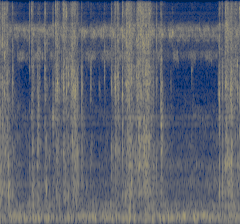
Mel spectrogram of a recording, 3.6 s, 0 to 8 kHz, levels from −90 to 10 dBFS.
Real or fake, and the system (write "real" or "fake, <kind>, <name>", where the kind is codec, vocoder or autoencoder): fake, vocoder, HiFi-GAN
